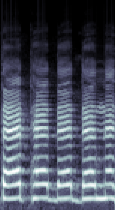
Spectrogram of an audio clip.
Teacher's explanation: जिह्वा दांत के लग रही है, इसलिए इनका नाम दंत्य वर्ण है, दांत से बोले जाए, दांत पे स्पर्श करके हो रही।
